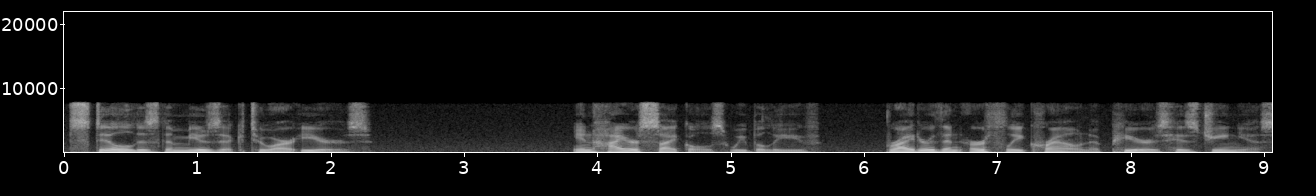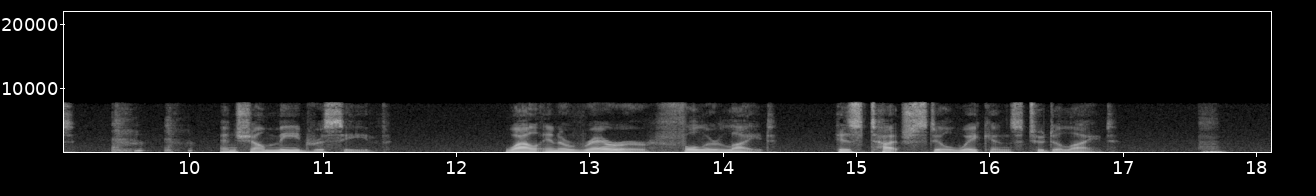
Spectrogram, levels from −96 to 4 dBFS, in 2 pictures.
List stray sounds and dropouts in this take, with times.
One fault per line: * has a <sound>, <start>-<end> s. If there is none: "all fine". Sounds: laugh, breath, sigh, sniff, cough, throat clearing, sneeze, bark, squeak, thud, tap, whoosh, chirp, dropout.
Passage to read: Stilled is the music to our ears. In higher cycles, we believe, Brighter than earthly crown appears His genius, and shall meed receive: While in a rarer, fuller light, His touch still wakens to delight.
* has a cough, 9.4-10.1 s
* has a breath, 17.6-17.8 s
